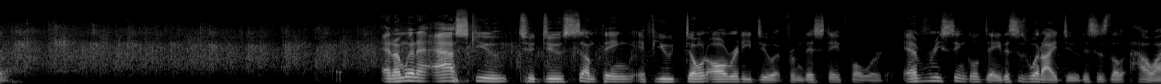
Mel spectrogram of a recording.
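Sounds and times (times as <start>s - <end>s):
audience applause: 0.0s - 6.2s
speech: 3.8s - 11.6s.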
